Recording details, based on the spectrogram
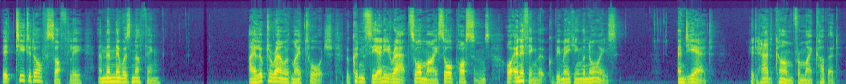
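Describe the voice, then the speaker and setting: A man's voice: lowish voice, normal speed, warm tone. A British man narrating a first-person story in a dramatic, suspenseful way. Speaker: audiobook narrator.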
